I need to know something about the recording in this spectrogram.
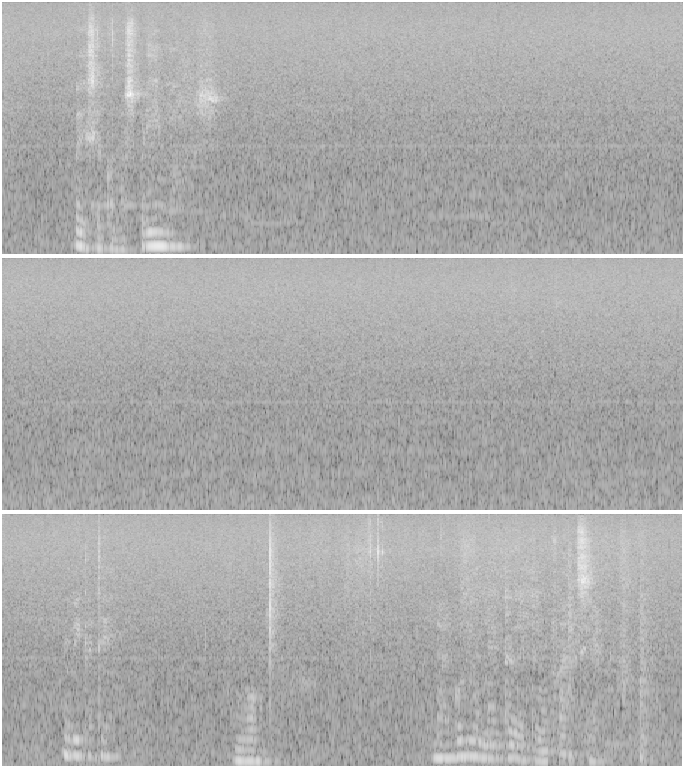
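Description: A man speaks weakly in short bursts, close by.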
